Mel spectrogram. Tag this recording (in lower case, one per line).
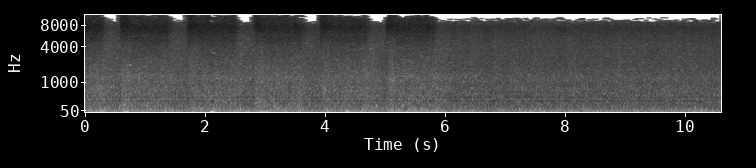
spray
